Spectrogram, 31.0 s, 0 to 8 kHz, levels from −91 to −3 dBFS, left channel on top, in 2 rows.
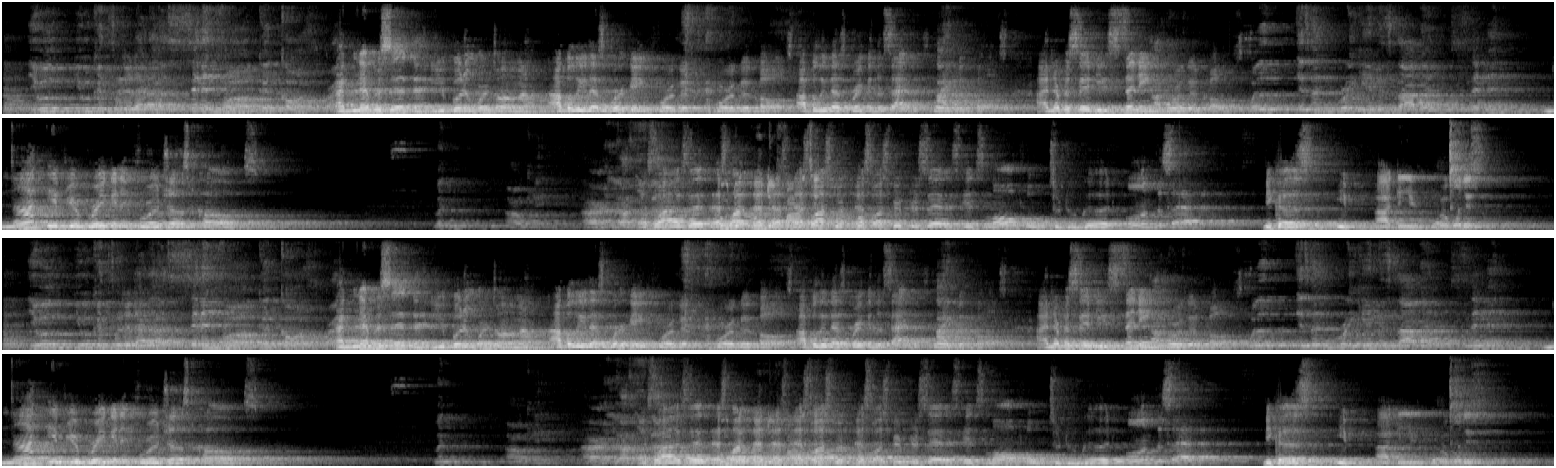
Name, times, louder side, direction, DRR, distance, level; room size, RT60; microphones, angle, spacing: voice 1, 0.2-3.4 6.8-7.3 9.3-9.6 11.5-11.6 12.5-12.7 12.9-14.3 14.7-15.1 19.8-20.0 20.5-20.9 21.3-22.2, equal, 25° right, -4 dB, 4.2 m, -35 dB
voice 2, 3.3-6.9 7.1-9.9 10.3-12.3 15.4-18.1 21.9-27.6 28.1-29.0 29.8-29.9, left 1 dB, ahead, 1 dB, 1.4 m, -25 dB
voice 3, 22.7-24.1 29.2-30.4, left 2 dB, 45° left, 6 dB, 0.8 m, -31 dB
15.0 x 8.2 x 9.1 m, 2.8 s
head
